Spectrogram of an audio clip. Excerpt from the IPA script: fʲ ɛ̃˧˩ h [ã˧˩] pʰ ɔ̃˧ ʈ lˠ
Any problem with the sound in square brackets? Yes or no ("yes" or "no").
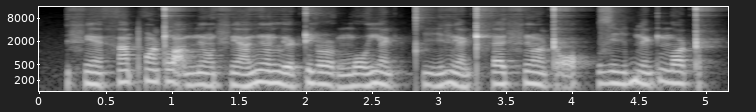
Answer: yes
